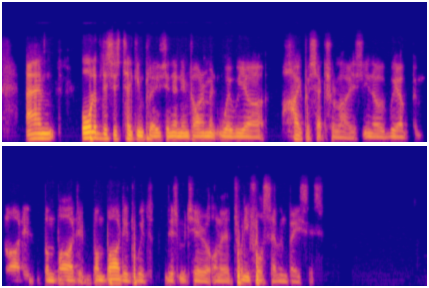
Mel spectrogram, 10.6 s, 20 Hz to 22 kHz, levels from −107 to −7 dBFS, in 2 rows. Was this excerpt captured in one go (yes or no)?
yes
